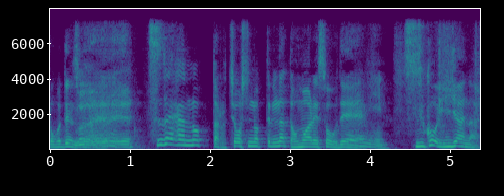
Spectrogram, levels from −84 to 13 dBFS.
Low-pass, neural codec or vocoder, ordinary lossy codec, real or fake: 7.2 kHz; codec, 16 kHz, 2 kbps, X-Codec, WavLM features, trained on Multilingual LibriSpeech; none; fake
